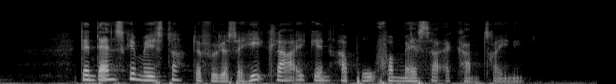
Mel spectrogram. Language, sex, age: Danish, female, 59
